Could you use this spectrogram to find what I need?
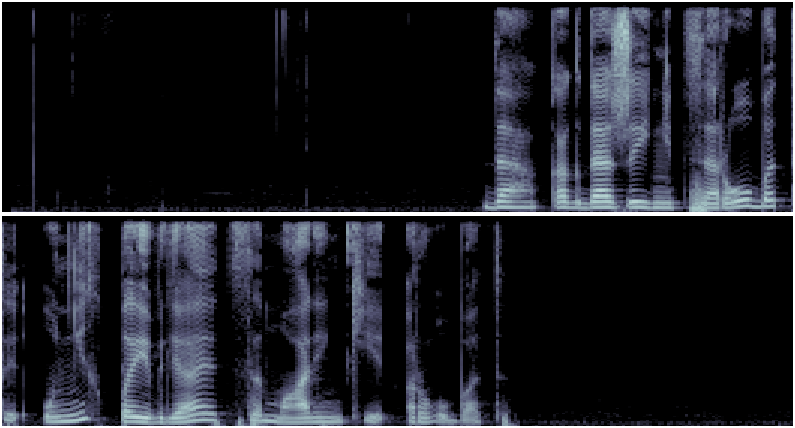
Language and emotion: Russian, neutral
